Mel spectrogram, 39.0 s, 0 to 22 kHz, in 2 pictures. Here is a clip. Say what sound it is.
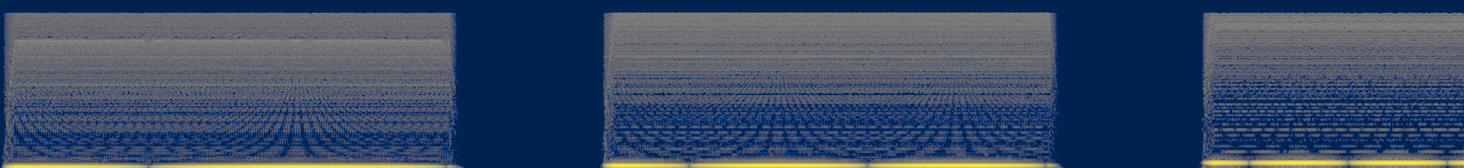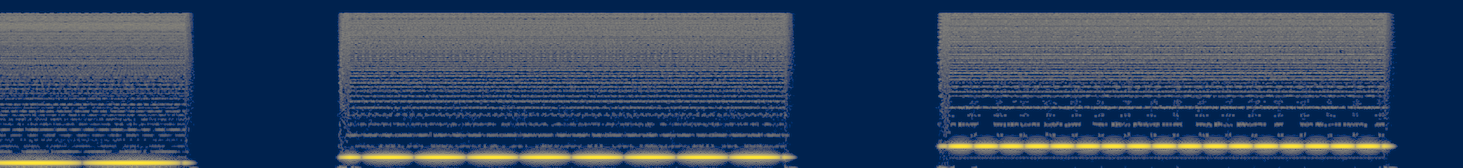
Preset sound from the Evolution EVS-1 synthesizer, a peculiar and rather unique instrument which employed both FM and subtractive synthesis. This sound, reminiscent of "Vienna" by Ultravox, is a multisample at different octaves.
